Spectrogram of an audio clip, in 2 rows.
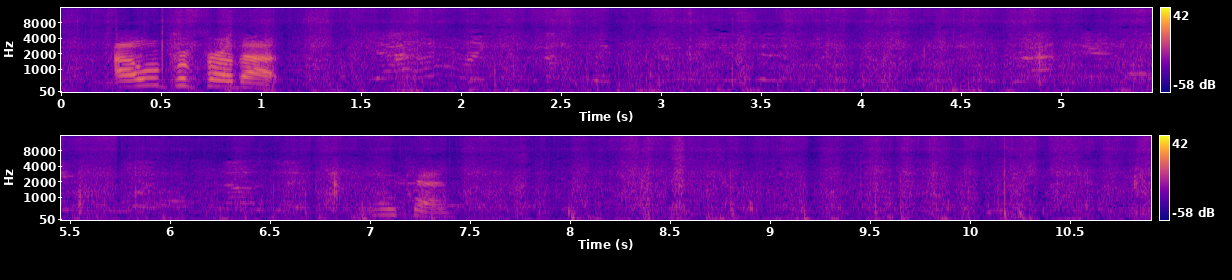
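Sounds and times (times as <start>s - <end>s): microphone jostling: 0.0s - 10.9s
wind rumble on microphone: 0.0s - 10.9s.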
